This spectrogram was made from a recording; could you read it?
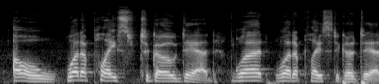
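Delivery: ordinary delivery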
